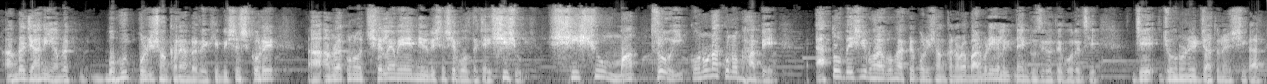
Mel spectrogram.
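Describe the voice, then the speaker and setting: A man's voice: mid-range voice, animated, fairly quick, a little mellow. A man hosting a radio show, speaking emphatically to guest and listeners and mixing in English phrases. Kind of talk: interviewing and addressing listeners. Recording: dull lo-fi sound with music underneath. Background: background music.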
